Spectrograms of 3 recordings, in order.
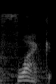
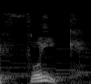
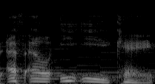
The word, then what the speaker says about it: fleek: heard it before honestly well because it's not Fleck it's actually Fleek I've never heard it either way I've been I've been pronouncing it wrong in my head all this time because it's fle e k so it's Fleek and that sounds worse I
